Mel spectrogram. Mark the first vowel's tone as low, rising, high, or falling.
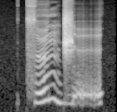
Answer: rising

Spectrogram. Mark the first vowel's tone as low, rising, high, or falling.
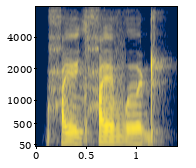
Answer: low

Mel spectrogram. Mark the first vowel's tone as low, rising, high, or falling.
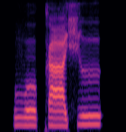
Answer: low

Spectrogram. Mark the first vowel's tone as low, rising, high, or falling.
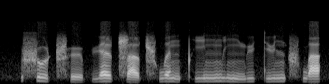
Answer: falling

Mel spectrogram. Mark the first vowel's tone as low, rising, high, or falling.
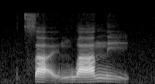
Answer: low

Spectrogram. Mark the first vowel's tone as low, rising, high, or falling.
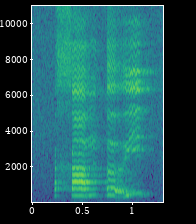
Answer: rising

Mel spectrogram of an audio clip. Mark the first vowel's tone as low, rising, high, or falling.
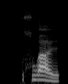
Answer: falling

